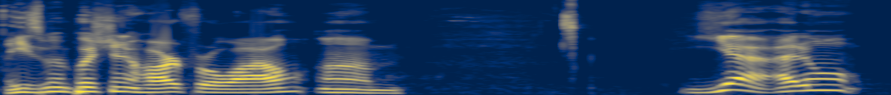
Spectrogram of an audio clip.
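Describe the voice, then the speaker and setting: A man's voice: on the high side, expressive, measured pace, dry recording. Man, podcast co-host, casual, rambling, swears, dry close mic. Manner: loose, swears, trails off. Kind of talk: casual chat. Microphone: studio mic.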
